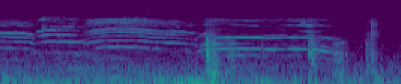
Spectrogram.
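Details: Hungry ginger cat and other cats, young and adult, calling; one long, steady, whining meow followed by a shorter falling one, with sharp clicks and a low hum underneath.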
